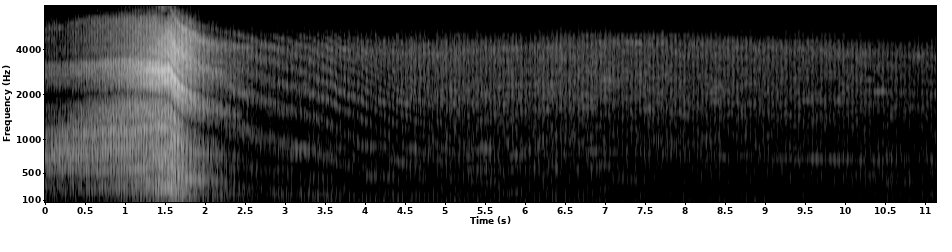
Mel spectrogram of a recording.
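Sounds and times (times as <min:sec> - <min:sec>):
heavy spaceship passing by: 0:00.0 - 0:02.1.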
